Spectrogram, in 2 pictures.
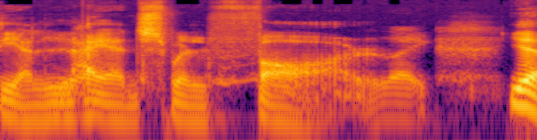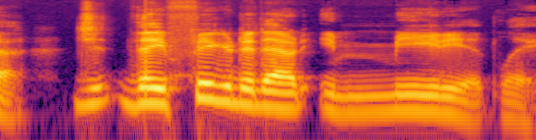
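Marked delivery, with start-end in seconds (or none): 0.0-1.7 put-on very low, crotchety, hammed-up villain old geezer voice. Quoting the Emperor in a hammy decrepit old man voice. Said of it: "hammy and just being like".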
